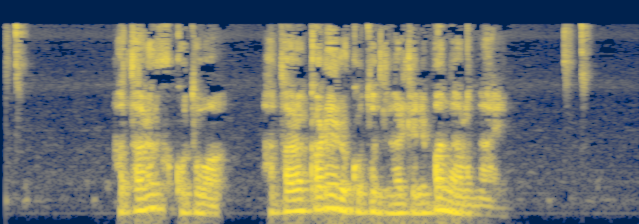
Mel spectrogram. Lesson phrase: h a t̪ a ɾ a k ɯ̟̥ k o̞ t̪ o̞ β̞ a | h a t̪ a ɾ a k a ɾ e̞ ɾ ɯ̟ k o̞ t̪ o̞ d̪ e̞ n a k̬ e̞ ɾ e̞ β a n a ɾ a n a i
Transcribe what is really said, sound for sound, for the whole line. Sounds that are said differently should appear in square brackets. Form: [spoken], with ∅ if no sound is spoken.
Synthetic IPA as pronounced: h a t̪ a ɾ a k ɯ̟̥ k o̞ t̪ o̞ β̞ a | h a t̪ a ɾ a k a ɾ e̞ ɾ ɯ̟ k o̞ t̪ o̞ d̪ e̞ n a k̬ e̞ ɾ e̞ [b] a n a ɾ a n a i

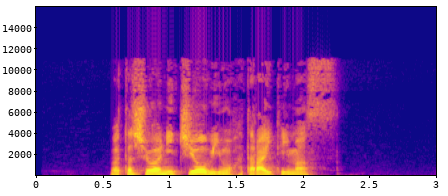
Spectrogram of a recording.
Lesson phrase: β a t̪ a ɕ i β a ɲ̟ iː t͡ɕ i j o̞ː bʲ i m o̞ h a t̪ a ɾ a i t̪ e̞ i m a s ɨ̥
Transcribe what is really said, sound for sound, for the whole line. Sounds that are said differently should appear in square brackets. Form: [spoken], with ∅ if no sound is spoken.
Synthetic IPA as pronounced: β a t̪ a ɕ i β a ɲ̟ [i] t͡ɕ i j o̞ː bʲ i m o̞ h a t̪ a ɾ a i t̪ e̞ i m a s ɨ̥

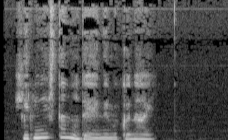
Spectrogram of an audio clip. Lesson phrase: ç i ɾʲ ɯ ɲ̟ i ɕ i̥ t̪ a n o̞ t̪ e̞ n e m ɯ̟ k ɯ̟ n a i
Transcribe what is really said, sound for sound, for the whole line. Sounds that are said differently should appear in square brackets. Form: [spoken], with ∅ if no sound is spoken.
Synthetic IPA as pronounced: ç i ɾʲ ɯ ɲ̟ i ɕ i̥ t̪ a n o̞ [d̪] e̞ n e m ɯ̟ k ɯ̟ n a i

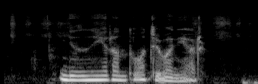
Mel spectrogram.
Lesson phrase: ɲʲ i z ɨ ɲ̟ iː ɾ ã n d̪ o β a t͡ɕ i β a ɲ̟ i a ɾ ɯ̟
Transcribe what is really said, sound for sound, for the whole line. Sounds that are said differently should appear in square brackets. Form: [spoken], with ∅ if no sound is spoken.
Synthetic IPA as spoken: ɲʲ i z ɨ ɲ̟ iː ɾ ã n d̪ o β a t͡ɕ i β a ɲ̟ i a ɾ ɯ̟

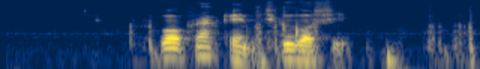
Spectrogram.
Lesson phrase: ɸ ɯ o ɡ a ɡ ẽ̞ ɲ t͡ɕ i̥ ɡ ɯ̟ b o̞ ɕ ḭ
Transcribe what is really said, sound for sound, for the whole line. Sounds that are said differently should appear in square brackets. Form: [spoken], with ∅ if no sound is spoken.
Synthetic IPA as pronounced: ɸ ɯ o [k] a [k] ẽ̞ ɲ t͡ɕ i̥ [k] ɯ̟ [ɡ] o̞ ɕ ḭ

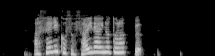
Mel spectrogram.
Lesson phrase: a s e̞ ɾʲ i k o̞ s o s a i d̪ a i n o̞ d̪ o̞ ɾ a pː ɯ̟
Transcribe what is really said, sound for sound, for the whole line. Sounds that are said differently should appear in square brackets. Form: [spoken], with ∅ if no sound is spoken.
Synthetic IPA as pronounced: a s e̞ ɾʲ i k o̞ s o s a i d̪ a i n o̞ [t̪] o̞ ɾ a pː ɯ̟

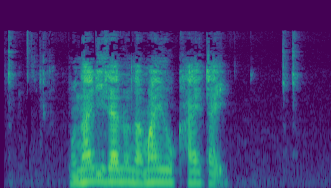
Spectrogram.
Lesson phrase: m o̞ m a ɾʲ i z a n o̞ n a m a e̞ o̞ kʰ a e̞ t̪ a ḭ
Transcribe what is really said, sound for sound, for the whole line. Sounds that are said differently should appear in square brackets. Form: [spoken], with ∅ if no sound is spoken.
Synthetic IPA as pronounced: m o̞ [n] a ɾʲ i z a n o̞ n a m a e̞ o̞ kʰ a e̞ t̪ a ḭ

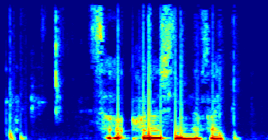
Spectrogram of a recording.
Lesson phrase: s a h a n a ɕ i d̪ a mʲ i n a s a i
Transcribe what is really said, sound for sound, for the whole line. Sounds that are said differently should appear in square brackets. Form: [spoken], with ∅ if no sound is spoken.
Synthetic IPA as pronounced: s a h a n a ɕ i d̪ [e] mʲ i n a s a i

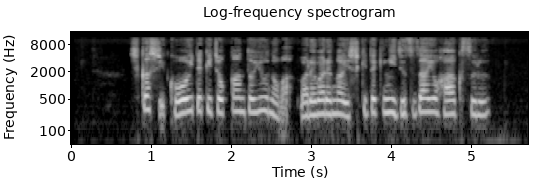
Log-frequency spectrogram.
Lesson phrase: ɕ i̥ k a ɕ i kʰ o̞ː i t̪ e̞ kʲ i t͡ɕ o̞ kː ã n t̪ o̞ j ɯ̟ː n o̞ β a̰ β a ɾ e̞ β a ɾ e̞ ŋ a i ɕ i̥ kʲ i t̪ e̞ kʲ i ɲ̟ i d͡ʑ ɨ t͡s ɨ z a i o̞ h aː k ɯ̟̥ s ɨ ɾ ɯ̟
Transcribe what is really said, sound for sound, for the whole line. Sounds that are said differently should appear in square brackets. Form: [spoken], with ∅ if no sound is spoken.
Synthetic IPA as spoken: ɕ i̥ k a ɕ i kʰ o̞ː i t̪ e̞ kʲ i t͡ɕ o̞ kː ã n t̪ o̞ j ɯ̟ː n o̞ β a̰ β a ɾ e̞ β a ɾ e̞ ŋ a i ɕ i̥ kʲ i t̪ e̞ kʲ i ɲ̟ i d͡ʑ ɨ t͡s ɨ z a i o̞ h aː k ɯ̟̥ s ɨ ɾ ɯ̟

